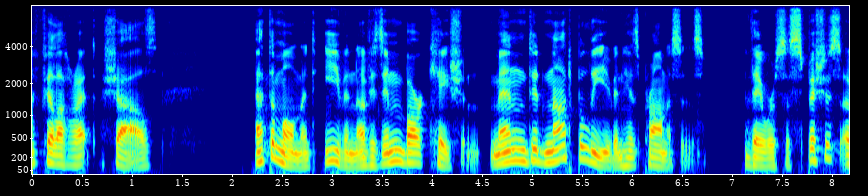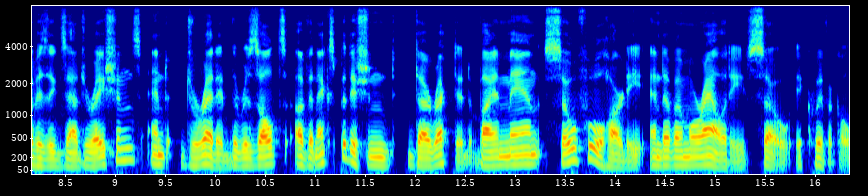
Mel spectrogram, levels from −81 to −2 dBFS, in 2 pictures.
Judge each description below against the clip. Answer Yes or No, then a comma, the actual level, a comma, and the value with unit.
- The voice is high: No, low, 105 Hz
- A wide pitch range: Yes, wide, 6.0 semitones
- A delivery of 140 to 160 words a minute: Yes, average, 155 wpm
